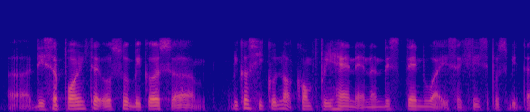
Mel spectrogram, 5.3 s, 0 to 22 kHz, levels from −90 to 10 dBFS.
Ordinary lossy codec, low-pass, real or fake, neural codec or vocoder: none; 5.4 kHz; fake; codec, 16 kHz in and 24 kHz out, 1 kbps, XY-Tokenizer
